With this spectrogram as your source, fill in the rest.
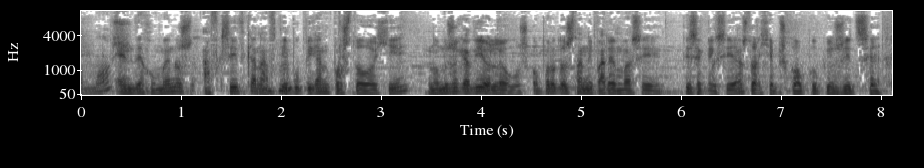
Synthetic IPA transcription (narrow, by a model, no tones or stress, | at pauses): moe̞nðe̞xo̞me̞no̞sɐfksiθikɐnɐft̪ipupiɣɐnpɾost̪ooçi | no̞mizo̞ʝɐðio̞lo̞ɣuso̞pɾo̞t̪o̞si̥t̪ɐnipɐɾe̞ɱvɐsit̪ise̞klisiɐst̪oɐɾçepi̥sko̞puopiozit̪i̥se̞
